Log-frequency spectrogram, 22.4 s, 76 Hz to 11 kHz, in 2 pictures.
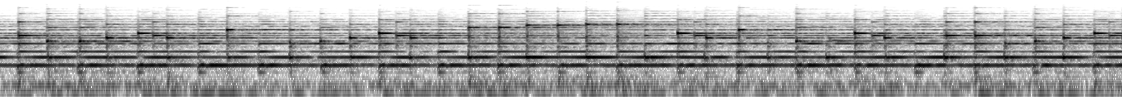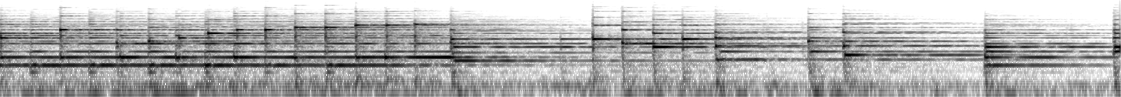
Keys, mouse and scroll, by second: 0.8 middle drag, 1.0-1.4 scroll up 2, 1.4-4.0 middle drag, 4.0 click, 10.8 scroll down 4, 11.1-11.9 middle drag, 11.9 click, 13.8 drag, 14.0 drag, 14.5-15.6 alt+middle drag, 15.6 shift+d, 17.3-20.1 middle drag, 20.1 h, 20.9 middle click, 21.0 scroll up 1, 21.5-22.1 shift+middle drag, 22.1 click.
